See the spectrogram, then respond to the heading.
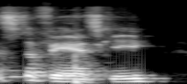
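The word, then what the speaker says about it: Stefanski: you say his name Kevin stefansky um and that's just how what it comes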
